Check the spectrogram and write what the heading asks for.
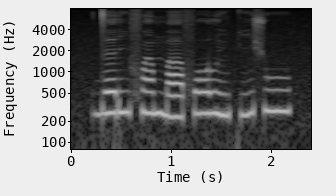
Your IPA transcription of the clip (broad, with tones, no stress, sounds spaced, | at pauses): d ɛ˧ ɾ i˧ f ã˧ m a˨ f ɔ˧ l ĩ˨ k i˨˦ ʃ u˦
